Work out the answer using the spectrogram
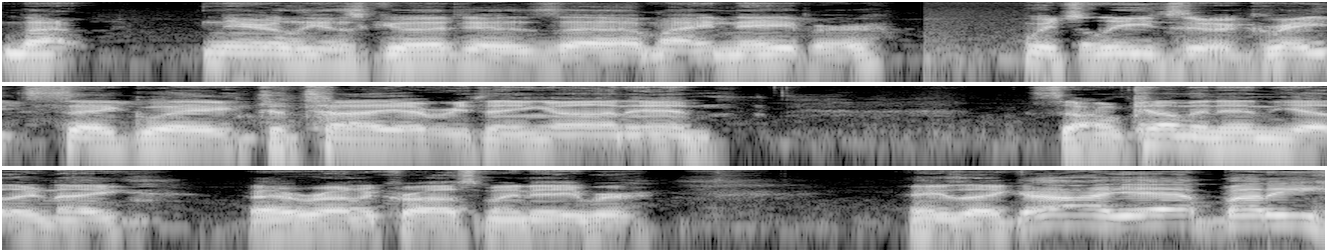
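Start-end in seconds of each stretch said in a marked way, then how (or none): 12.2-13.2 put-on Boston accent, pitched up. Retelling running into a neighbor: put-on Boston accent. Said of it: "He's got this Boston ac-, accent that's great".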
